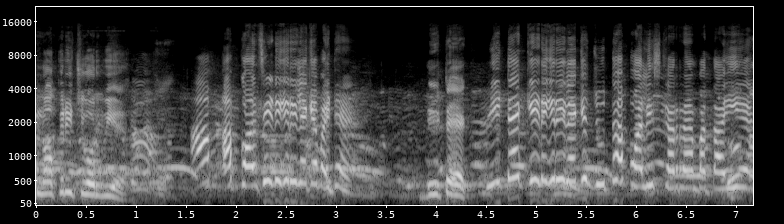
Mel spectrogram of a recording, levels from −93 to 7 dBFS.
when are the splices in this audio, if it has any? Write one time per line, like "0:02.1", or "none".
0:01.3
